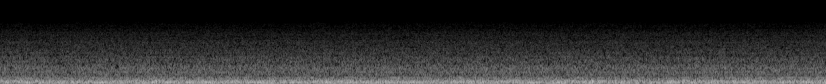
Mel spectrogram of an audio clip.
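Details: Amana 95 IIQ two-stage variable-speed gas furnace start-up, draft inducer on high for initialization: steady even low rumble of fan and burner air, no knocks, rattles or squeals; healthy startup.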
